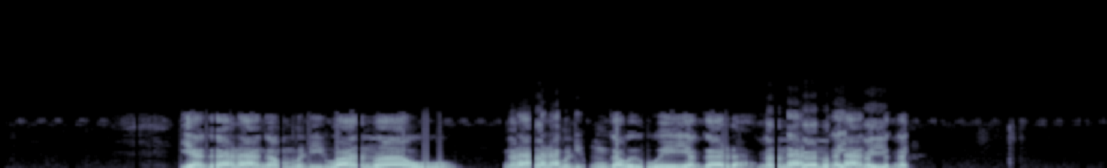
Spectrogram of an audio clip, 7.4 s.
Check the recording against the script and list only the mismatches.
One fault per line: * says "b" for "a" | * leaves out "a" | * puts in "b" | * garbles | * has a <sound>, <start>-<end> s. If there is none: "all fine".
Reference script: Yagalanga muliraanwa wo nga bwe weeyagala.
* garbles
* garbles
